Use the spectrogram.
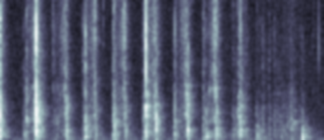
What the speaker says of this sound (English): Let's get a little bit more shuffling going on.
